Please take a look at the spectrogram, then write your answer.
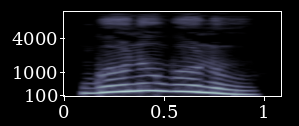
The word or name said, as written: ಕುಣುಕುಣು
